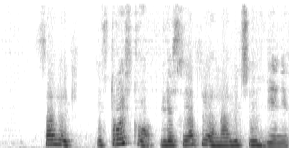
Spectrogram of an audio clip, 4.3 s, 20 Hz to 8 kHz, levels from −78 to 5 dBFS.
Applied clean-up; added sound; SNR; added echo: neural separator model SepFormer DNS4.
